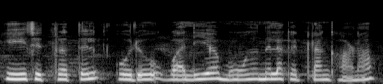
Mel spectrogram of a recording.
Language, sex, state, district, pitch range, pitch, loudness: Malayalam, female, Kerala, Kollam, 220-245 Hz, 235 Hz, -14 LUFS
